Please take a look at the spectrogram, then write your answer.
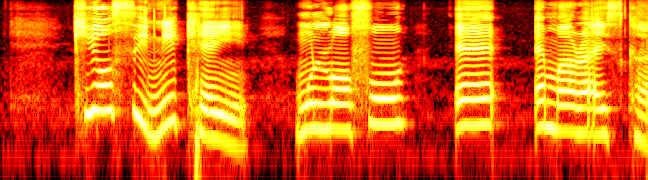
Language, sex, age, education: Yoruba, female, 30-45, tertiary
